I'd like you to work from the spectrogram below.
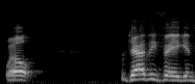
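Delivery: usual speaking voice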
